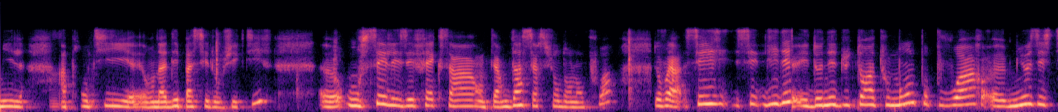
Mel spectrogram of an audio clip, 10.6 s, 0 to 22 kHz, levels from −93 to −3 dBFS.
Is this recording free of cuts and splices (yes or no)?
no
